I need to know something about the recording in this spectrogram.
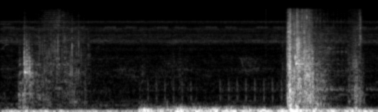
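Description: A bowstring creaks as it is drawn back.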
